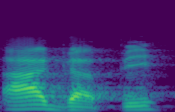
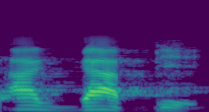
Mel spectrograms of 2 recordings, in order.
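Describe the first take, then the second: First: It is said the common Portuguese way. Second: It is said the original Greek way. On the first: This is how most people say it. "a maioria das pessoas diz ágape" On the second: This is how it is said in Greek. "na língua grega é agape"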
